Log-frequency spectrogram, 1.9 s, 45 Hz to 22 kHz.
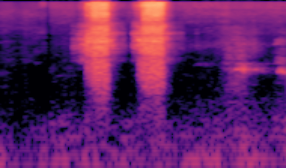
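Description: Two quick, close hissing bursts of carburetor cleaner blast through a port on a Ferguson TO20 tractor carburetor, followed by a faint trailing hiss.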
